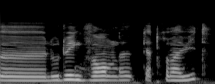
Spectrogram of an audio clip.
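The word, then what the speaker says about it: Ludwig von 88: Et euh, l'auteur, bah, c'est Karim Berouka, qui était d'ailleurs le, chanteur du groupe Ludwig van 88. Je ne sais pas si je le dis bien. Ouais, ouais, très bien.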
